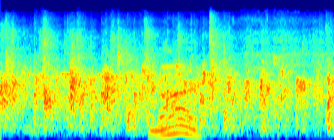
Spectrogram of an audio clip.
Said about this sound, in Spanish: Excelente, un fuerte aplauso para los dos.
